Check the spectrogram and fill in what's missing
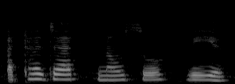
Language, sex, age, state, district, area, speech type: Sindhi, female, 18-30, Gujarat, Junagadh, rural, spontaneous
